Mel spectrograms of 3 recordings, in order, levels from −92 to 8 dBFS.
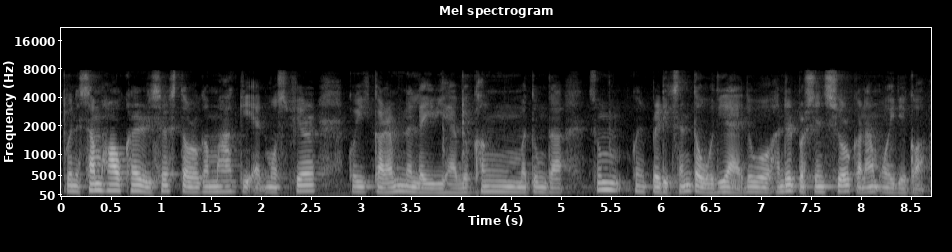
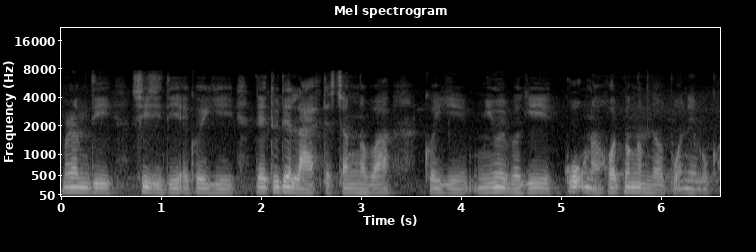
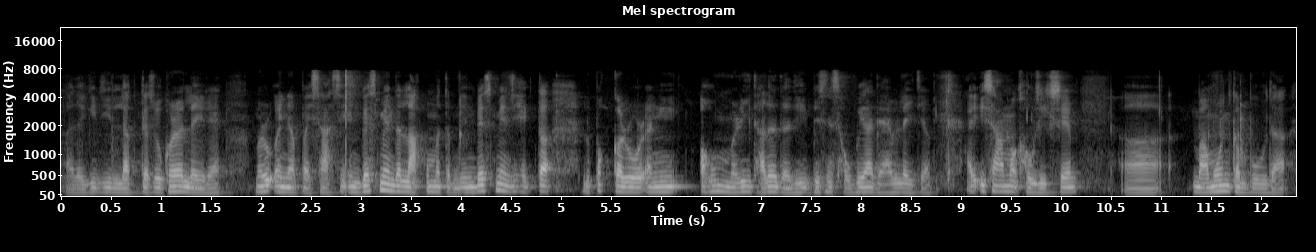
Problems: none marked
